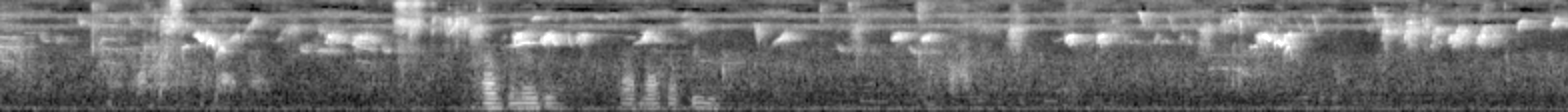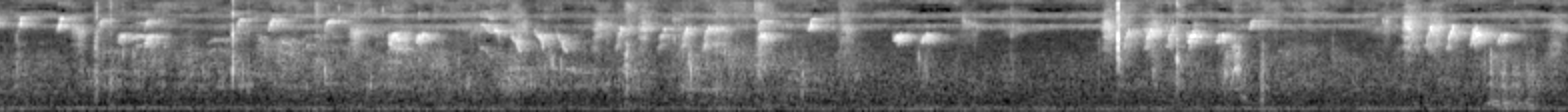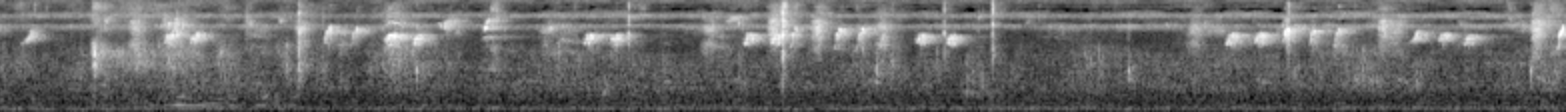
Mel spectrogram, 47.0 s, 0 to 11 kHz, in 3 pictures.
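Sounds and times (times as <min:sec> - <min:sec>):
birds chirping: 0:00.0 - 0:47.0.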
